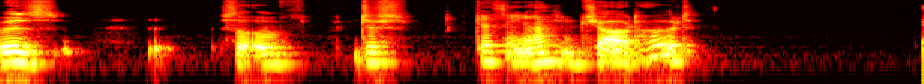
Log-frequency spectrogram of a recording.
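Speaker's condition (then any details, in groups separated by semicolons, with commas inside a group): Cerebral palsy; not fully independent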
